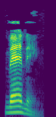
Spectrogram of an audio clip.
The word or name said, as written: manning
